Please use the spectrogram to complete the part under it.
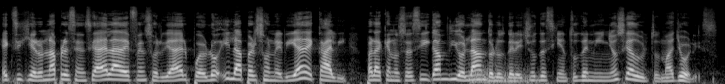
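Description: A young woman reporting for a news program in a measured, formal way, into a handheld mic outdoors. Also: mid-range voice, a little hiss or hum. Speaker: field reporter. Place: outdoors on a city street.

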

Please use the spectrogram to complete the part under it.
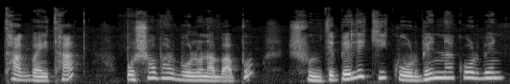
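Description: Lady doing a shy nervous young wife, soft quiet voice, dry close sound. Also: lowish voice, lively intonation, unhurried, no echo. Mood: fearful. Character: timid, soft-spoken young sister-in-law.

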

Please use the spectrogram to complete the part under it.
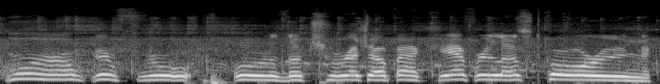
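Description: A woman's voice: medium pitch, fairly even intonation, a little mellow, slight background noise, voice pushed up, low-quality recording. A woman voicing a cowardly, apologetic male genie from a video game, in a pleading manner. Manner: slow, pleading. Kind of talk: reading game dialogue in character.

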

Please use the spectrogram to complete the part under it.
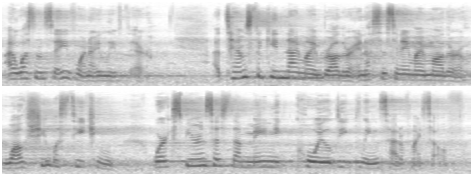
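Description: A woman's voice: mid-range voice, fairly bright tone. A young woman from Venezuela speaks at a podium in a big arena, earnest and chatty, with a touch of humor. Her voice carries a roomy echo and a long hall reverb, with a faint ambient hum underneath. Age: 20s. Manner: earnest, conversational, lightly humorous. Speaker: student commencement speaker. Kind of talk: graduation speech. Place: large arena stage, at a podium. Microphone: podium microphone.

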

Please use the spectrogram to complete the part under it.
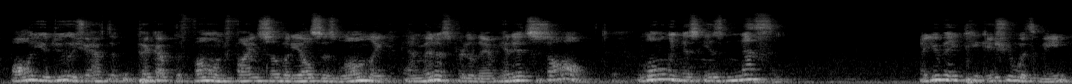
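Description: His voice now sits on the high side and sounds warm as the man in his seventies continues his emphatic, chatty sermon on aging, posing rhetorical questions. The recording is distant and roomy, with faint noise, from a handheld mic in a meeting room.

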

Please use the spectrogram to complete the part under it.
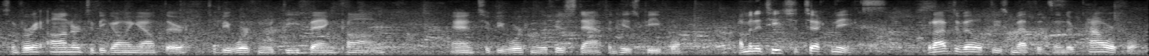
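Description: Recorded from far off over a noisy crowd, this man in his fifties uses a fairly low, steady voice at a moderate pace. As a hypnotist he pitches his training emphatically and repetitively to camera and performs a live demonstration in a hotel room and an airport, with echoing camera audio.

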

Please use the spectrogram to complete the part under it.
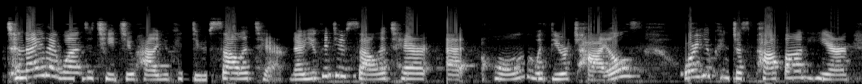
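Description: A woman's voice: high voice, animated, moderate pace, pushed and bright, rough recording. A woman in her forties teaching a live online class at a webcam, explaining step by step with frequent ums. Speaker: mah jongg teacher.

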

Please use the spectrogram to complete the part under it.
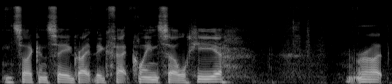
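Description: A man's voice: lowish voice, fairly even intonation, unhurried, darkish tone, no room sound. A middle-aged Australian beekeeper talking casually to camera in an outdoor garden, muttering self-deprecating asides as he works. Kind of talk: casual hands-on talk to camera. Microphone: camera on tripod.

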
